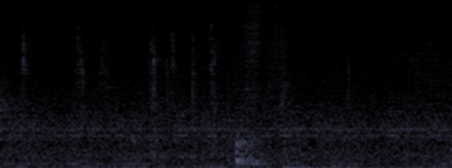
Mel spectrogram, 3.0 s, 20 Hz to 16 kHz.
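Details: 1964 Chevy Impala, 283 V8, off the road 28 years, starter with broken nose cone and poor battery cables: faint sparse single clicks about once a second, starter engages weakly and won't crank the engine.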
